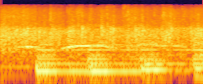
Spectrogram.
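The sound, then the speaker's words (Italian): Audience applause greeting Fabrizio Frizzi, the voice behind Toy Story, a continuous, fairly loud clatter of many hands over low sustained tones that shift in steps. “Il grandissimo Fabrizio Frizzi è qui. Grande. Facciamo un applauso.”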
